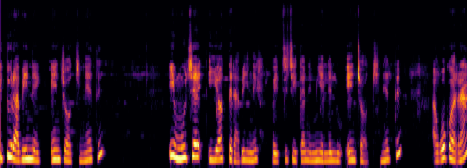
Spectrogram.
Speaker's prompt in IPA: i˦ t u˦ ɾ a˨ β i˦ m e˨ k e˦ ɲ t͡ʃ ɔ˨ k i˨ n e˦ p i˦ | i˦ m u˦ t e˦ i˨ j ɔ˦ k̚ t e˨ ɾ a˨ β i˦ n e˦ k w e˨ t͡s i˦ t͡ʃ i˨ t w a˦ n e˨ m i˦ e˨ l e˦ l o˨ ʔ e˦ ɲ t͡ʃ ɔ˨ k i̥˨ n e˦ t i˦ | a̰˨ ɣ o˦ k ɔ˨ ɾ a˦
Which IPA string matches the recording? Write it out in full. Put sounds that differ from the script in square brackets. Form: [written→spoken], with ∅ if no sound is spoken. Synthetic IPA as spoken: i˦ t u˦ ɾ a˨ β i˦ [m→n] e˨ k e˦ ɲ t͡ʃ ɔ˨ k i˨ n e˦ [p→t] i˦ | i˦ m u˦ [t→t͡ʃ] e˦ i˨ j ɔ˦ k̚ t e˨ ɾ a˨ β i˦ n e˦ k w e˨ t͡s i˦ t͡ʃ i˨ t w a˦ n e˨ m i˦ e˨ l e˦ l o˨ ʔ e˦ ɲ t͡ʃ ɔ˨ k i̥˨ n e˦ t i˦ | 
